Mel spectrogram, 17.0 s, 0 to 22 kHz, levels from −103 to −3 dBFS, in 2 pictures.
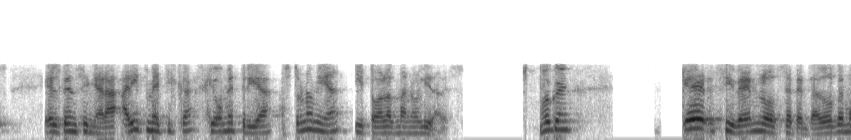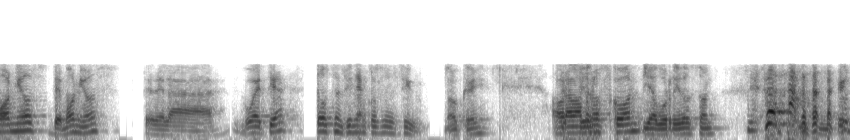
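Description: Muffled, gargly speech runs from start to finish, with a boxed-in, telephone-like band: almost nothing below about 200 Hz, and the top stops dead near 3.8 kHz. That is the RealAudio 14.4 codec, the old dial-up speech coder, applied heavily throughout. It crushes the signal into a very low data rate, consistent with roughly 8 kbit/s, modelling the voice coarsely. The result is the warbling, bubbling texture and the missing sibilance and air.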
